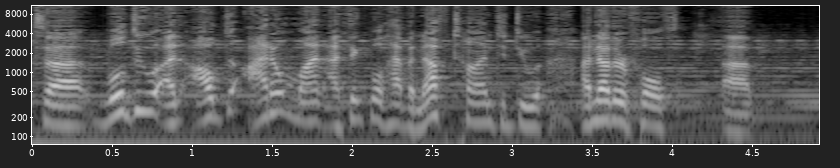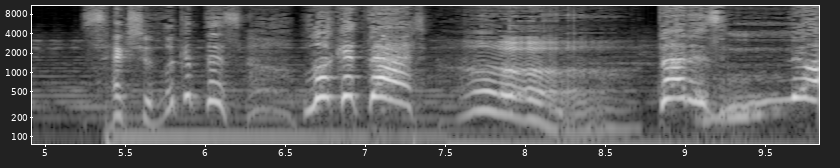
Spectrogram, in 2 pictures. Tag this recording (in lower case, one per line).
speech
music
